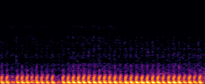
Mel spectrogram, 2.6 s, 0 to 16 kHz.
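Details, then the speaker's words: RFZ20 125cc dirt bike, single-cylinder, idling with a steady even putter and no misses or knocks. The idle is judged fine and needs no screw adjustment. Normal idle. "like right now it's idle fine here idle sounds good um"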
